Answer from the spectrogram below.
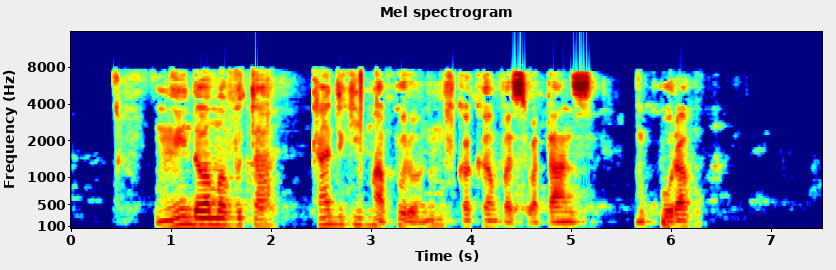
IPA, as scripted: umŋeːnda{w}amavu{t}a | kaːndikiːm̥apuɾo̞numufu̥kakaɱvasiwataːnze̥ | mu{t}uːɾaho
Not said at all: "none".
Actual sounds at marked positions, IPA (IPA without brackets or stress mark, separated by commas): w, t, k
